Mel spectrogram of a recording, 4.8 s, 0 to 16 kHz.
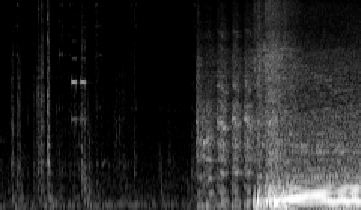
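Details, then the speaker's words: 1996 Honda Civic D16Y7 after home turbo install (manifold, wastegate, intercooler, oil lines): a few quiet clicks, then cranks, catches and settles into a steady, even idle with the turbo spinning; normal start and idle. "Turbinho ali girando. Ligou, galera. Ligou. Turbinho tá rodando, ó."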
